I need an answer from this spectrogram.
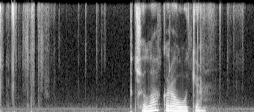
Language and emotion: Russian, neutral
